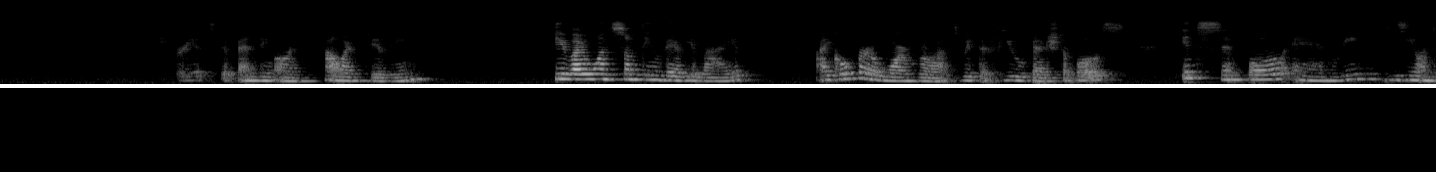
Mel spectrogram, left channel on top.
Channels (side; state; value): right; silent; digital silence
